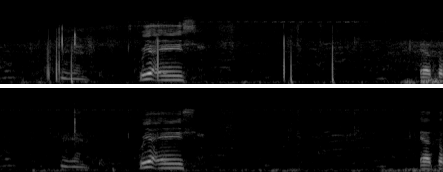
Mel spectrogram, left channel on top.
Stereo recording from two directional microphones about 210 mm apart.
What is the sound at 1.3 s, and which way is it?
Speech, 45° right (ahead or behind).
